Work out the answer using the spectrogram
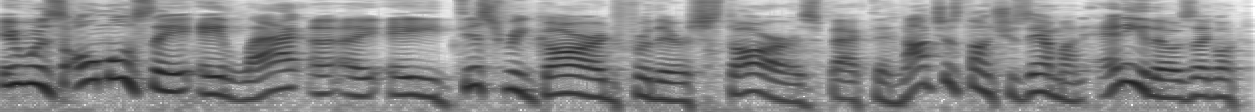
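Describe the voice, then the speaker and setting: Animated and high-pitched, the man speaks at a moderate pace with a slightly bright tone. He co-hosts a podcast where fans casually discuss TV shows, delivering strong opinions emphatically and often in anecdote form.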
